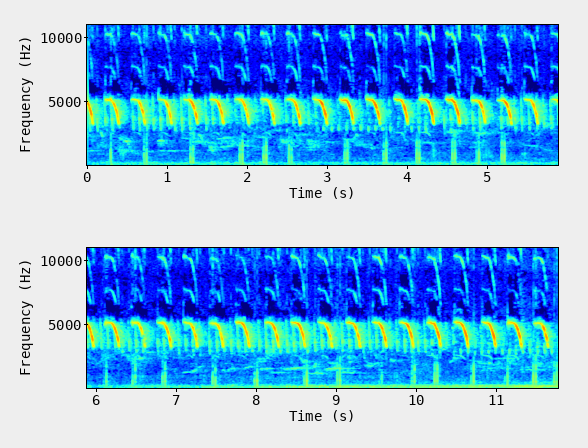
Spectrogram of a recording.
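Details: Bar-winged prinia kept indoors, repeating a loud, high, downward-sweeping chip roughly three times a second for twelve seconds, rhythmic and persistent, with scattered faint clicks.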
